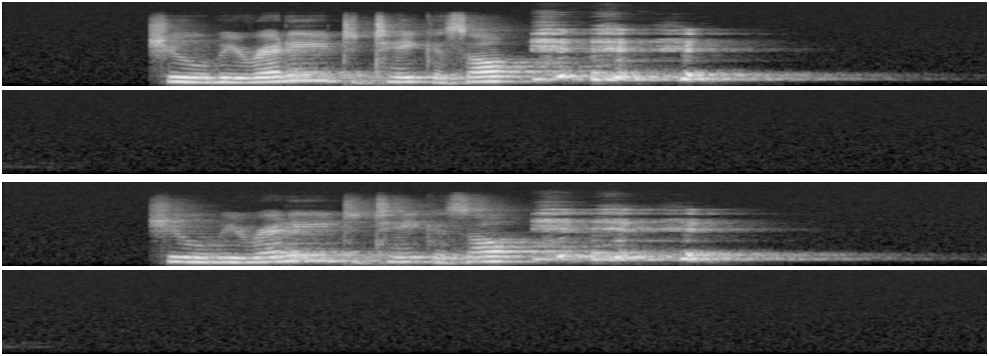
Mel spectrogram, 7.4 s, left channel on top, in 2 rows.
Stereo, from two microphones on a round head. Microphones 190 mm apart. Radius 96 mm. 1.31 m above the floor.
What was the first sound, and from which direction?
A woman speaking, 45° left (ahead or behind).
